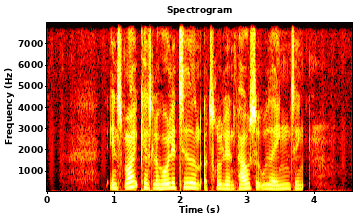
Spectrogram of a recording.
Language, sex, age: Danish, female, 44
